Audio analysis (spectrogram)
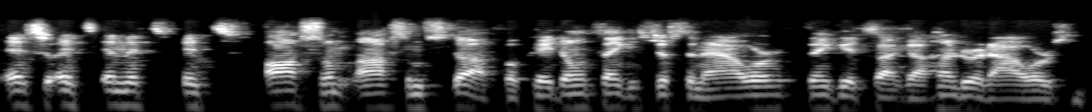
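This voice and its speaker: A man's voice: on the low side, steady tone, a little fast, muffled recording. Rambling self-mocking man in his forties. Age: 40s. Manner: rambling, self-deprecating, laughs often. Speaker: guest, Olympic athlete and author. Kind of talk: casual interview talk.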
